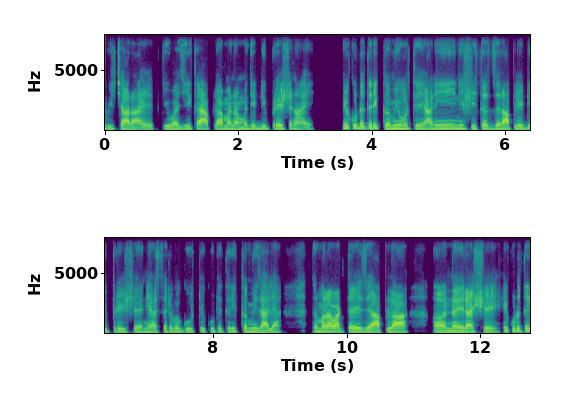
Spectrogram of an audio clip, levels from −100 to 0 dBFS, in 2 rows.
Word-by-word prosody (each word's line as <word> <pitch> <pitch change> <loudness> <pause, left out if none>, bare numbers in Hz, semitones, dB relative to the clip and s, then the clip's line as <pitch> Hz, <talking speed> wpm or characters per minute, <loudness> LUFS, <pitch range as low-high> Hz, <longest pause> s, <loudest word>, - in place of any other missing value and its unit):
विचार 130 +2 +1
आहेत 120 +1 -2
किंवा 135 +1 0
जे 155 +1 -2
काही 155 -1 +5
आपल्या 145 +1 +1
मनामध्ये 140 +2 -1
डिप्रेशन 145 +2 -1
आहे. 120 -2 -2 0.5
हे 190 - +3
कुठेतरी 200 -1 +2
कमी 150 +1 +1
होते 135 -2 -1
आणि 160 +4 +1
निश्चितच 155 +2 -2
जर 155 -1 +1
आपले 145 +2 +2
डिप्रेशन 130 0 -4
ह्या 145 +2 0
सर्व 140 0 -5
गोष्टी 135 +1 -5
कुठेतरी 140 +1 -5
कमी 150 0 0
झाल्या. 125 -1 +2 0.5
तर 155 - -2
मला 155 0 +4
वाटतंय 155 +1 +2
जे 155 +2 0
आपला 145 +2 +4 0.4
अ, 130 0 +3
नैराश्य 140 +2 +3 0.2
हे 180 - -2
कुठेतरी 190 0 0
140 Hz, 155 wpm, -18 LUFS, 135-155 Hz, 0.5 s, काही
